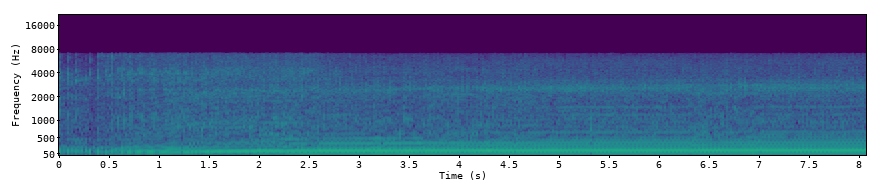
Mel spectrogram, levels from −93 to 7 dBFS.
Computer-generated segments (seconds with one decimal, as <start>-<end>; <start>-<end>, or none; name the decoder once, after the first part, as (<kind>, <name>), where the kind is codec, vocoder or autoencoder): 2.0-2.6 (codec, SNAC); 3.1-4.3; 6.3-7.0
